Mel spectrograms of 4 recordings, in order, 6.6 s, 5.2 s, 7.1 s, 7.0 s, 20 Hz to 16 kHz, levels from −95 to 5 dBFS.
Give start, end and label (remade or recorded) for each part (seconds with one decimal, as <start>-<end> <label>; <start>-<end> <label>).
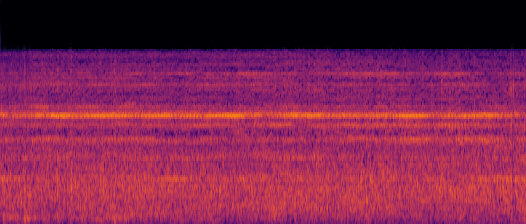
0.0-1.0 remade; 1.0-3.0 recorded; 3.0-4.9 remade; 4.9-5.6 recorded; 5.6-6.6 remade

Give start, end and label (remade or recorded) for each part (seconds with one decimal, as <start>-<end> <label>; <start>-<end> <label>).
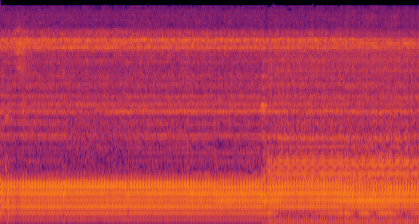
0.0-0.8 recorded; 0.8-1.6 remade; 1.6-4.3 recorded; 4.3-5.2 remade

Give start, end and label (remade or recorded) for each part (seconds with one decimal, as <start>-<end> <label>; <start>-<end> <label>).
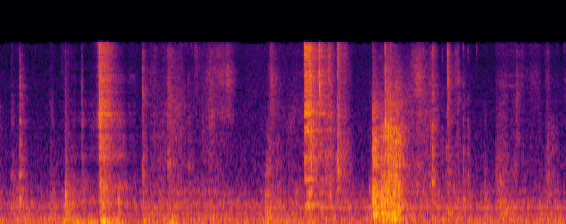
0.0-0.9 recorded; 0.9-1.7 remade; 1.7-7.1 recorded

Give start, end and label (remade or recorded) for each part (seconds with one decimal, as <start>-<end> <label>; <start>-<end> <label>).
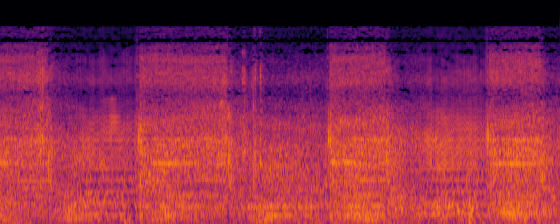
0.0-1.0 recorded; 1.0-1.7 remade; 1.7-5.3 recorded; 5.3-6.1 remade; 6.1-7.0 recorded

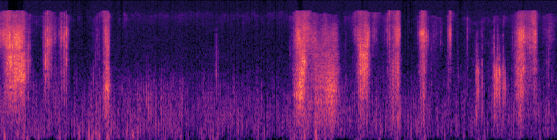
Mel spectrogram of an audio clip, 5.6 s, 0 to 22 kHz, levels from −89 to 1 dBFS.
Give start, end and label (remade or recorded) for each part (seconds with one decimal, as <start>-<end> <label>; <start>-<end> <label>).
0.0-5.6 recorded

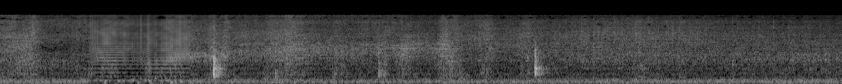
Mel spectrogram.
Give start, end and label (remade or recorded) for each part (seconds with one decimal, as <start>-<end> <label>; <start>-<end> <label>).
0.0-0.9 recorded; 0.9-1.9 remade; 1.9-8.4 recorded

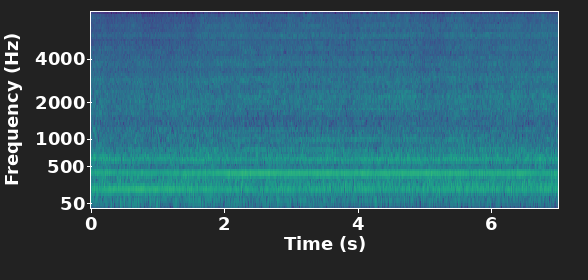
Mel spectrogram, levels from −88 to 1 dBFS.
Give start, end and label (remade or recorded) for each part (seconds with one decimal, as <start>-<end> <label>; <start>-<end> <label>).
0.0-2.8 remade; 2.8-6.2 recorded; 6.2-7.0 remade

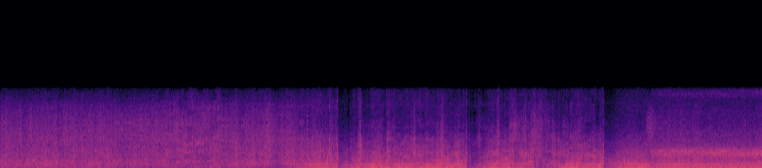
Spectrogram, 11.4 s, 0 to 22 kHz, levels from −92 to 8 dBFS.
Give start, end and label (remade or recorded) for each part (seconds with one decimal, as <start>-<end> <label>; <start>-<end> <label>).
0.0-2.5 recorded; 2.5-3.3 remade; 3.3-5.2 recorded; 5.2-9.0 remade; 9.0-11.4 recorded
